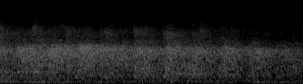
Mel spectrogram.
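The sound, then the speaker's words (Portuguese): An audience applauds the Lord steadily, a dense wash of many hands clapping at an even level for a few seconds, with no voices standing out. “Vamos aplaudir ao Senhor por isso, queridos.”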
